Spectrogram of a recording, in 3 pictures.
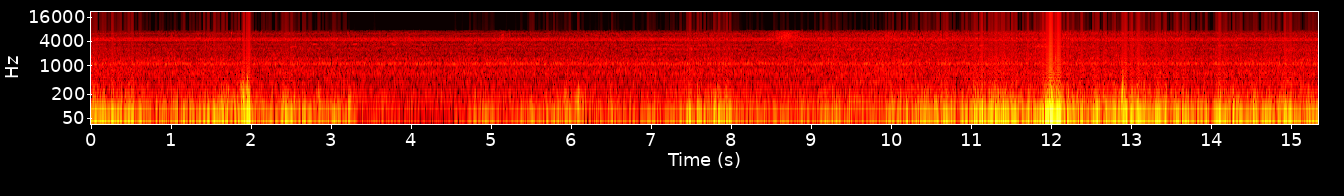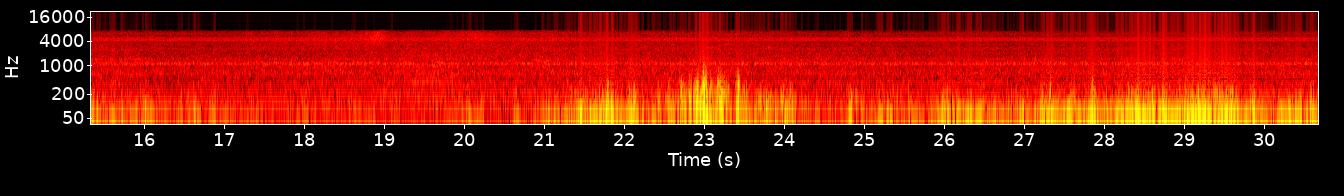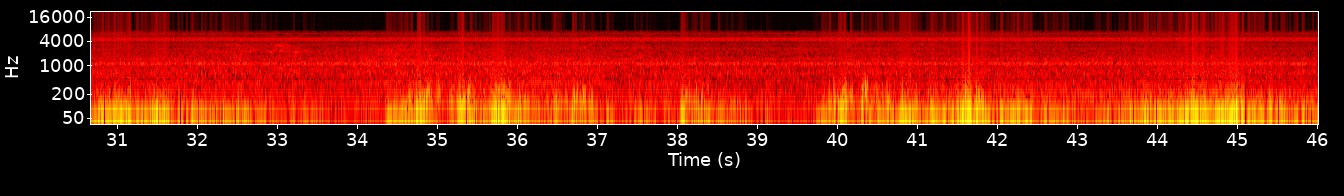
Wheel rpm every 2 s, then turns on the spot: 0, 0, 0, 0, 0, 0, 0, 0, 0, 0, 0, 0, 0, 0, 0, 0, 0, 0, 0, 0, 0, 0, 0.
none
